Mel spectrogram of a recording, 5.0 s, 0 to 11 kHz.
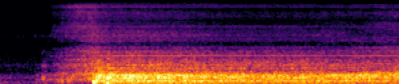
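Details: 140,000 BTU Mr Heater fan-forced diesel heater, a few years old with heavy mouse damage, after cleaning, fuel pressure left at about 6.5 PSI: lights with a thump, then a steady, even roar of fan and flame with no sputter or surging, not overpowered.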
